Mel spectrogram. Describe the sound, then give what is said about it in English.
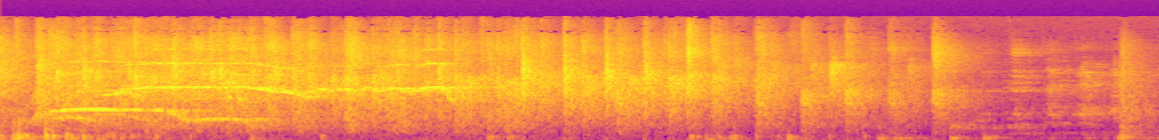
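Audience applause welcoming a guest introduced on stage: dense, steady clapping from a crowd with some cheering, gradually thinning and growing quieter toward the end. “So, ladies and gentlemen, if you guys could give her the round of applause that I think she deserves when I say her name, that would be so awesome. Give her the welcome she deserves.”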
